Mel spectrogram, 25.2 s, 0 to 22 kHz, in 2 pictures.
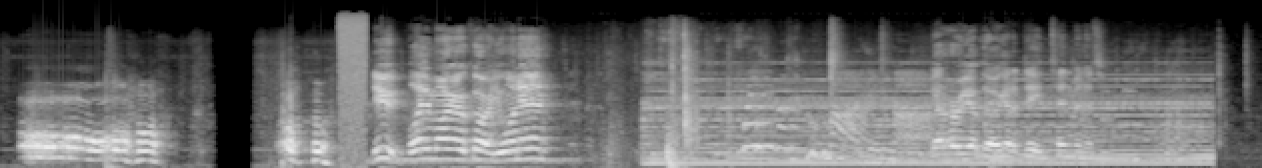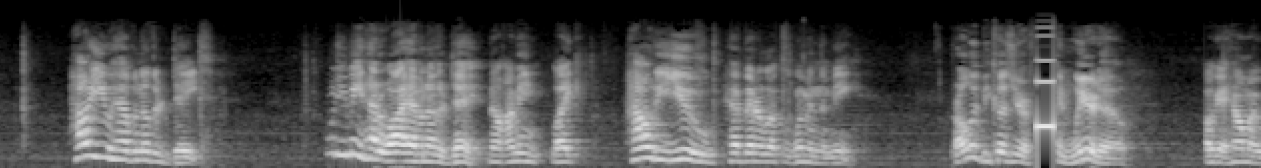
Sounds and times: Speech: 3.7 - 6.0, 13.3 - 14.8, 15.9 - 21.2, 22.1 - 24.0, 24.6 - 25.2.

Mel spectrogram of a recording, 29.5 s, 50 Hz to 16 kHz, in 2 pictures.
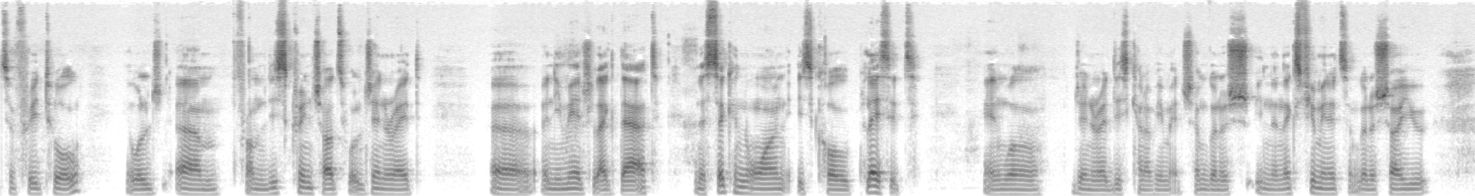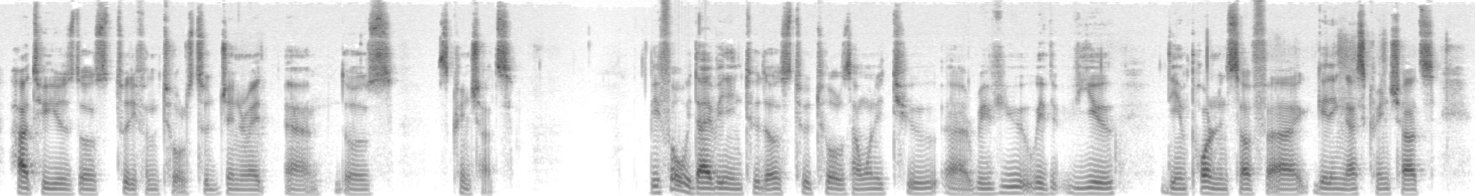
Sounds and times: Speech: 0.0 - 4.2, 4.9 - 9.2, 9.8 - 19.9, 21.2 - 29.2.

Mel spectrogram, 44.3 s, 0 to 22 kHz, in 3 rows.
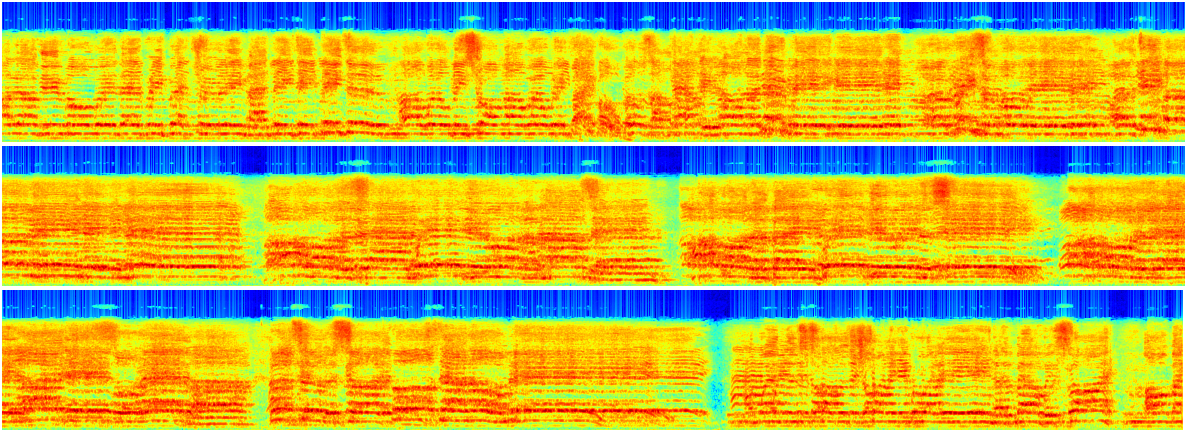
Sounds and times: Choir: 0.0 - 44.3.

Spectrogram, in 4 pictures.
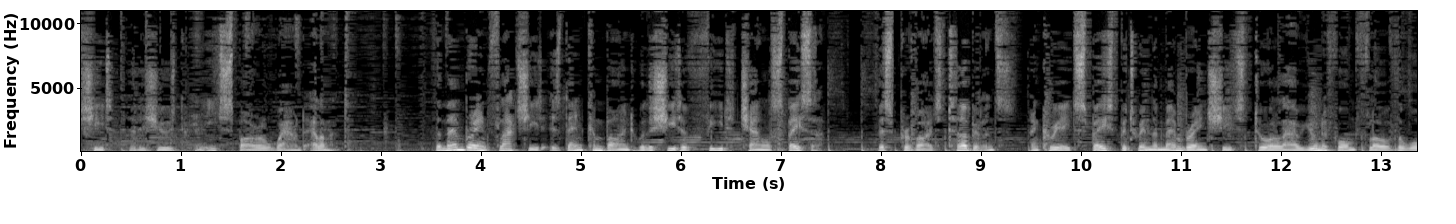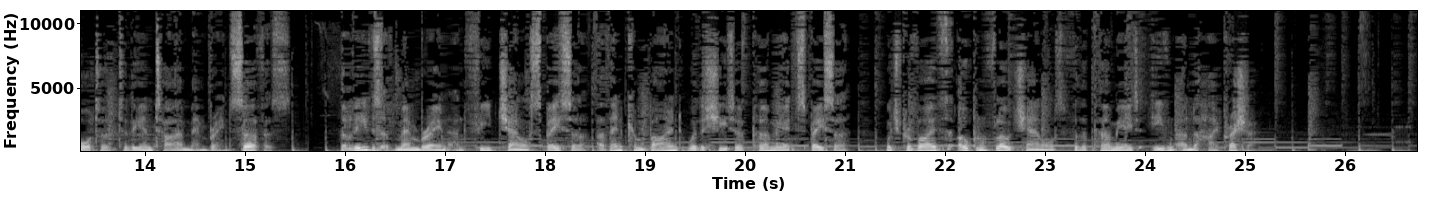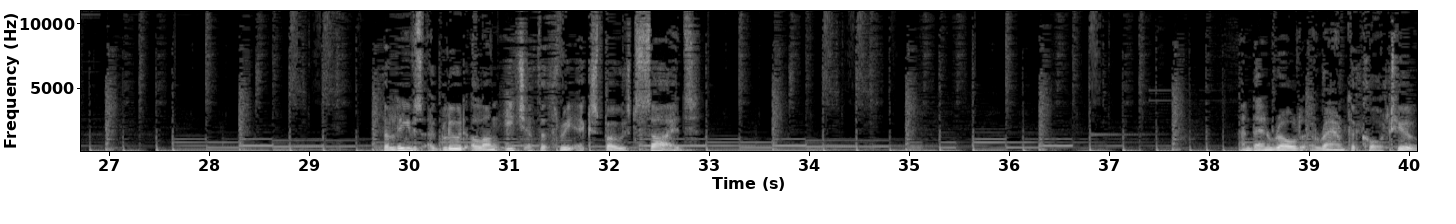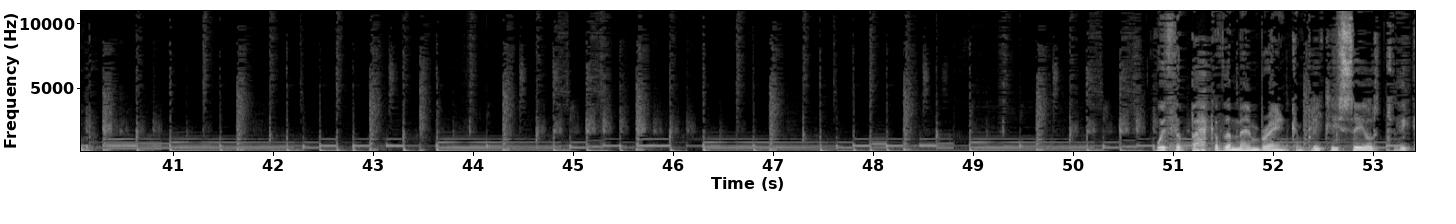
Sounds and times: Speech: 0.0 - 2.7, 3.6 - 25.1, 29.7 - 33.0, 38.3 - 40.3, 50.8 - 53.4
Music: 0.0 - 53.4.

